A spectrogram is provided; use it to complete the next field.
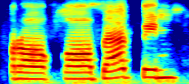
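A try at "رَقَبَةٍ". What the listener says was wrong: Nggak ada yang panjang.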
